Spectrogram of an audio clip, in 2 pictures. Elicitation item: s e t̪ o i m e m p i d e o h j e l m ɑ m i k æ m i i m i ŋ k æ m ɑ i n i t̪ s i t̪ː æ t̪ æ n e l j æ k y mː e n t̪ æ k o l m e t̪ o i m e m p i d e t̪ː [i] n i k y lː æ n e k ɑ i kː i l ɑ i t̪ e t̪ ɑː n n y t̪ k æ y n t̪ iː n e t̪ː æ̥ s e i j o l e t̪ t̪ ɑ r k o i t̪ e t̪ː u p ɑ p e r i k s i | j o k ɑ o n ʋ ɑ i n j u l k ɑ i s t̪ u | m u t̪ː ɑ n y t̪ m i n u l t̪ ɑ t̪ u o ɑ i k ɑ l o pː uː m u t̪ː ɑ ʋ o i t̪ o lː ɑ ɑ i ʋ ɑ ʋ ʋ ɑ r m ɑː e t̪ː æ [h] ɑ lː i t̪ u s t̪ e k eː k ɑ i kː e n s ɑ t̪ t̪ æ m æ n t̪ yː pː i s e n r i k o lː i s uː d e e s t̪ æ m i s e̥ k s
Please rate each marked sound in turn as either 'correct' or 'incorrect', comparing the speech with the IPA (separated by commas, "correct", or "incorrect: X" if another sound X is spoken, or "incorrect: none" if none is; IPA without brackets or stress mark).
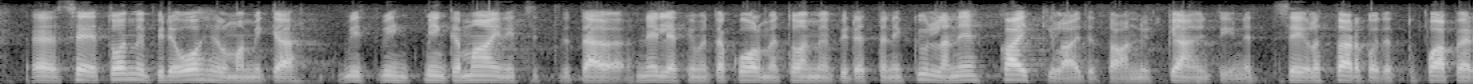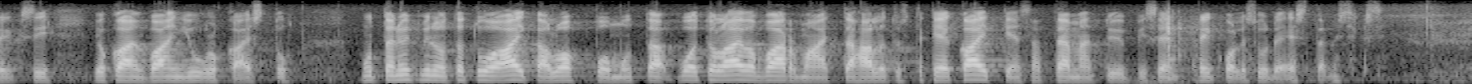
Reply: incorrect: æ, correct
